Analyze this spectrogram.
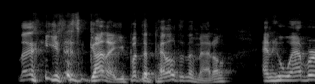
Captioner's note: laughs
